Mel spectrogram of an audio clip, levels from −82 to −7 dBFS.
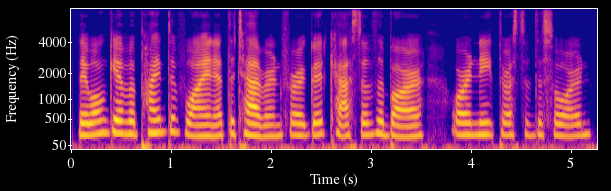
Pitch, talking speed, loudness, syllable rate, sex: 215 Hz, 275 wpm, -18 LUFS, 5.2 syllables/s, female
